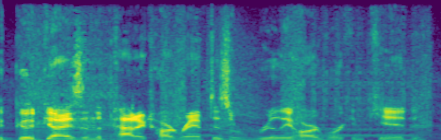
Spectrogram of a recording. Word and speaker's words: Hartranft: then shout out Brandon Hartranft who or heart raft heart ramped whatever you want to call it people say the N is silent don't know how the end can be silent in the middle of all that jumble but anyway heart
